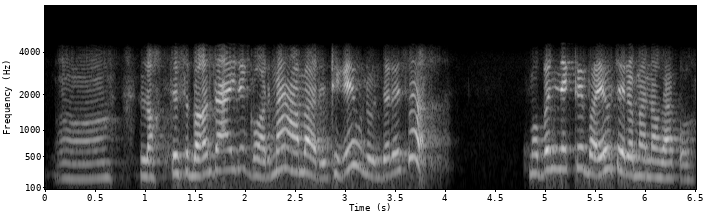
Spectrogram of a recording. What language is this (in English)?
Nepali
